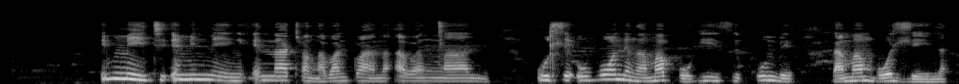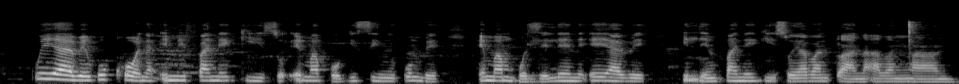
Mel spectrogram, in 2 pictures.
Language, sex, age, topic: North Ndebele, male, 36-49, health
